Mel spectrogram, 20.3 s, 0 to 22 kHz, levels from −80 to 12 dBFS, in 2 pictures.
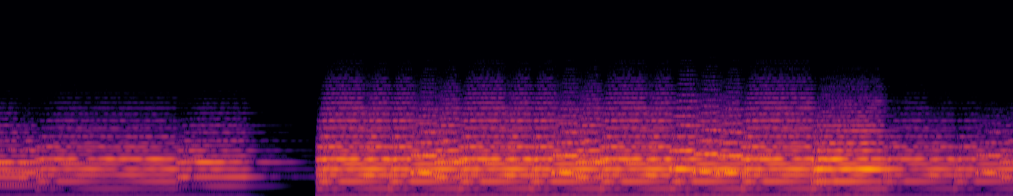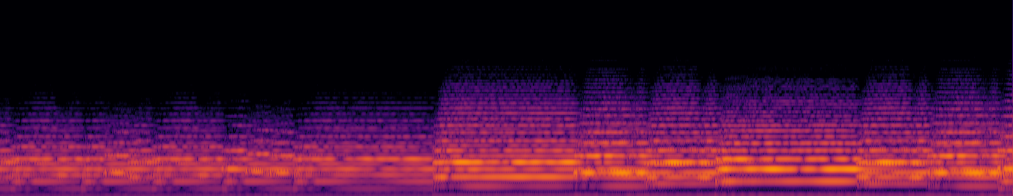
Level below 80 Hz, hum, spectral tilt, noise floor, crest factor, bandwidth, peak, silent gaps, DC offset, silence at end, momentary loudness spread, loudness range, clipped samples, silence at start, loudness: -72 dBFS; none; -8 dB/octave; -48 dBFS; 14 dB; 5.6 kHz; -6 dBFS; none; 0.2%; 0 s; 11 LU; 9 LU; under 0.1%; 0 s; -20 LUFS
